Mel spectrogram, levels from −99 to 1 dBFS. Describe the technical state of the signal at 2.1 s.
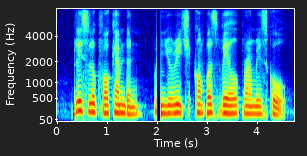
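At 2.1 s the speech comes back from a hard-edged silent gap spanning 2.00 to 2.10 s, with brief distortion that settles within tens of milliseconds. This is packet loss on an ADPCM call: about 80 ms, roughly four packets, went missing, and the G.722 decoder's predictor and step size fell out of step with the sender's.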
